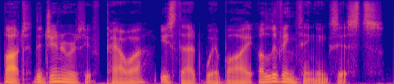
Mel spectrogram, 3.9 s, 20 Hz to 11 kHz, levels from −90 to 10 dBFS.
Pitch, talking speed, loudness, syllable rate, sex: 95 Hz, 165 wpm, -24 LUFS, 5.5 syllables/s, male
